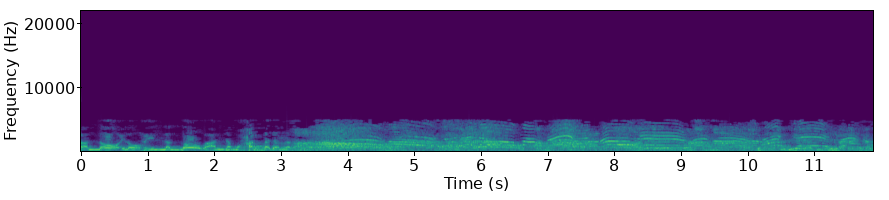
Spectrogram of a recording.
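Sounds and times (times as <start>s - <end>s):
speech: 0.0s - 4.8s, 10.2s - 11.8s
large crowd chanting a salawat in unison: 3.2s - 11.8s.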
